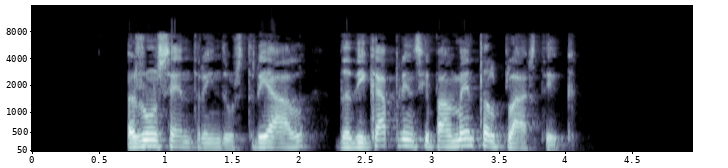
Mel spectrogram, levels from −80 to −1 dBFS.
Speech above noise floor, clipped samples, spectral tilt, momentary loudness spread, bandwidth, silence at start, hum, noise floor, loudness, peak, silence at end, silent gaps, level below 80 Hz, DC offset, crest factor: over 75 dB; under 0.1%; -4.5 dB/octave; 11 LU; 8.2 kHz; 0.75 s; none; under -90 dBFS; -15 LUFS; 0 dBFS; 0.9 s; none; -52 dBFS; under 0.1%; 16 dB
